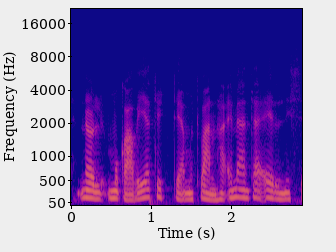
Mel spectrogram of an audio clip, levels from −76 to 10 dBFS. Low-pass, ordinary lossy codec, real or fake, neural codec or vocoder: 19.8 kHz; none; real; none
